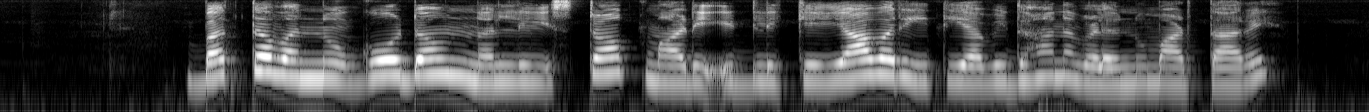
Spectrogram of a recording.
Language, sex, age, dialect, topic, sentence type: Kannada, female, 56-60, Coastal/Dakshin, agriculture, question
